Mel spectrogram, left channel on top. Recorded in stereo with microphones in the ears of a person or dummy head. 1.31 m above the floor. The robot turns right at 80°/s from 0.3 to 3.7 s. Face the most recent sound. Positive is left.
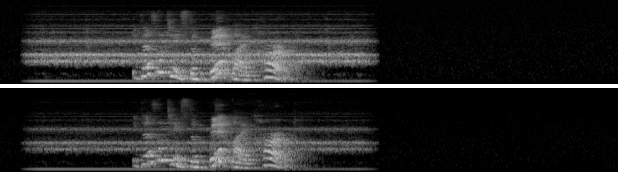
turn(degrees=-45)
